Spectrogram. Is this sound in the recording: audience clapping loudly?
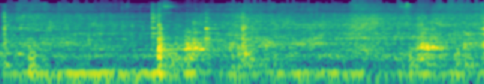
no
